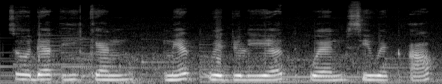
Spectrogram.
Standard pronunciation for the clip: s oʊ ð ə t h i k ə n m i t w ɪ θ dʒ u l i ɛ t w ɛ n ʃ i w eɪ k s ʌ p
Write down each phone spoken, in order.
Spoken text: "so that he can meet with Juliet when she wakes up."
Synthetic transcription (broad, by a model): s oʊ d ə t h i k ə n m i t w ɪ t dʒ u l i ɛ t w ɛ n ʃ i w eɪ k ɑ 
